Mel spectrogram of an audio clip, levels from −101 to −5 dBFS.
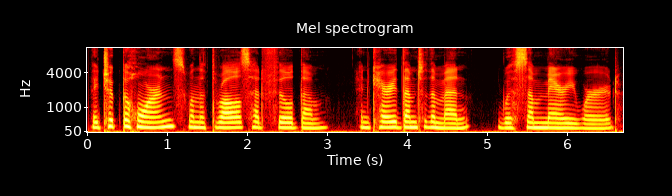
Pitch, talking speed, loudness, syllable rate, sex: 200 Hz, 180 wpm, -18 LUFS, 3.9 syllables/s, female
